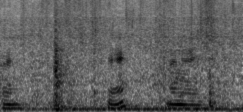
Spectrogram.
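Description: Paper and plastic rustling and crinkling as a pile of notebooks, pens and wrapped school supplies is handled and sorted by hand, with a sharp click about half a second in.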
